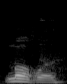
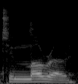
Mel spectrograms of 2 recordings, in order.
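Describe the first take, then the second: First: The name is pronounced the Danish way. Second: The name is pronounced the English way. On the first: The speaker calls it right. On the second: The speaker calls it wrong.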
